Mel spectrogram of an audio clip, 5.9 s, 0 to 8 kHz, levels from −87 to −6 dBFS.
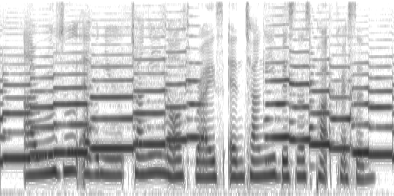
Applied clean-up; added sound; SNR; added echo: none; Wind instrument, woodwind instrument; -4 dB; none.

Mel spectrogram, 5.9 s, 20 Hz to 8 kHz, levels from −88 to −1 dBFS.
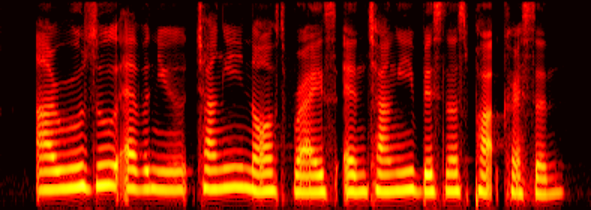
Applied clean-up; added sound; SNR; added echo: none; none; none; none.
